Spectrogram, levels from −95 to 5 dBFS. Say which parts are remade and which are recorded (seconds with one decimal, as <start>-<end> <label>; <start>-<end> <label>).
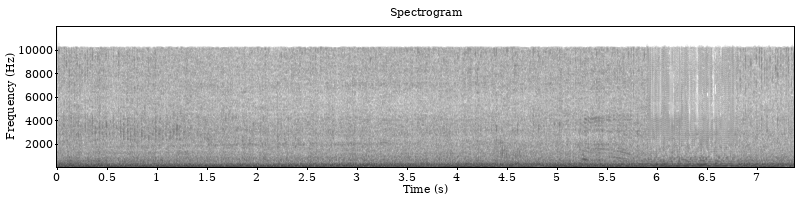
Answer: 0.0-5.9 recorded; 5.9-6.8 remade; 6.8-7.4 recorded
